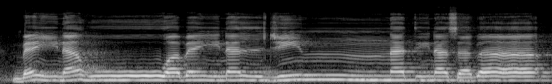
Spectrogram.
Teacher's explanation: نون مشدد میں غنہ کر کے پڑھیں گے، نون کو لام کے ساتھ ملا کے پڑھیں گے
